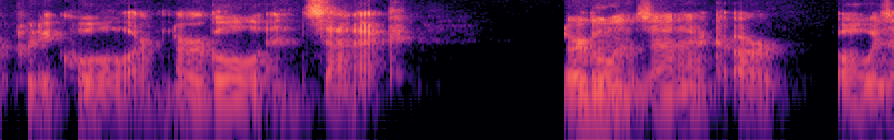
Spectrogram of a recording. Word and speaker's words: Tzeentch: Zenek is actually spelled really differently. It's like TzeenTch, I think. It is quite a crazy spelling for something pronounced as Zenek.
